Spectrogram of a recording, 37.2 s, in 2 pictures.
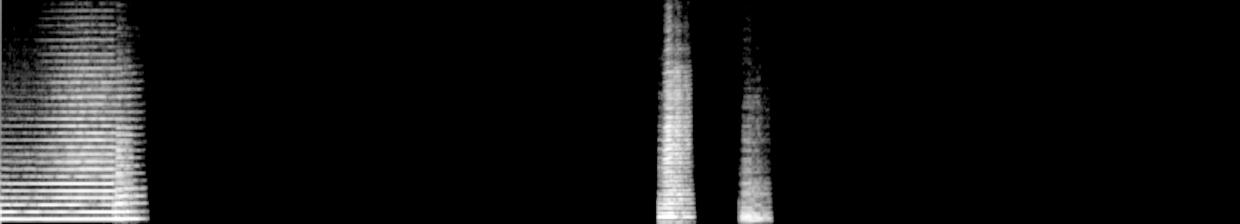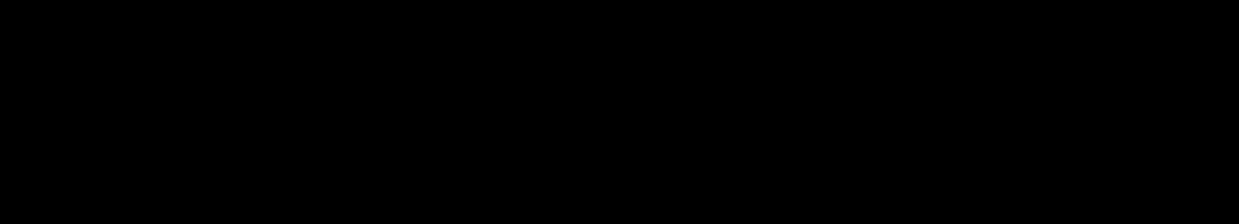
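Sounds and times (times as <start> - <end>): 
horn: 0.0 - 2.2, 9.9 - 10.4, 11.1 - 11.6.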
